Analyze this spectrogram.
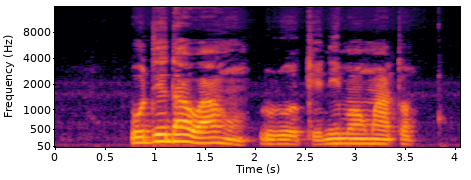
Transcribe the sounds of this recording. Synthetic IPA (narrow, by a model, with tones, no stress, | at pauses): ʊ˨dɪ˦da˦wa˦ɦʊ˨ɾu˨ɾu˨o˨ke˨ni˦m˦ɔ˦ŋʷa˦tɔ˦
